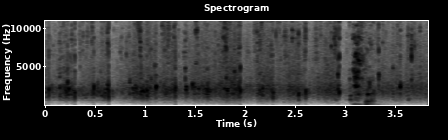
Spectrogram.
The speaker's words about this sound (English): Can we clap one more time for y'all's worship team, man? They are amazing.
